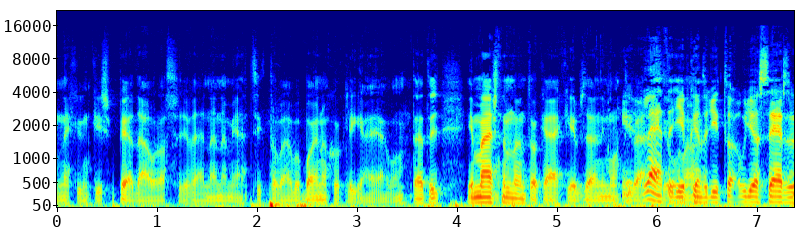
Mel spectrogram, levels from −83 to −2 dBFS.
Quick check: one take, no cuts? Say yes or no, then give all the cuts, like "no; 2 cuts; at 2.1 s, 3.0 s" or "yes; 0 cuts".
yes; 0 cuts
